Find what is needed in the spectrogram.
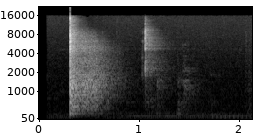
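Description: A loud sharp bang, then a softer one about three quarters of a second later, each ringing out briefly.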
